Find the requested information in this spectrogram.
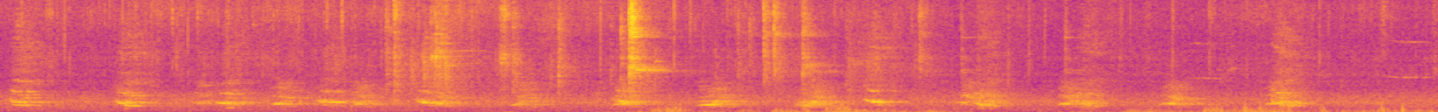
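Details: Pat, a friendly, athletic year-and-a-half-old working dog started on voice commands, gives short, sharp yelping barks repeated roughly twice a second in an uneven series over low rumbling background noise.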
